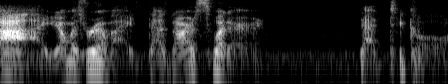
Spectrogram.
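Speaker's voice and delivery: put-on character voice with British accent. Speaker shows how he practised Wesker's voice, Wesker voice with British accent. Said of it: "Good voicing".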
